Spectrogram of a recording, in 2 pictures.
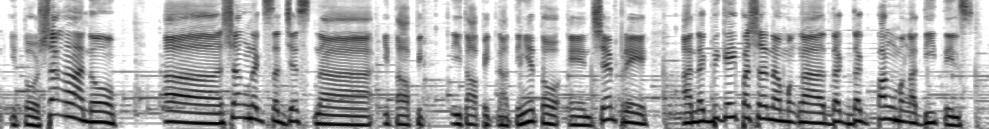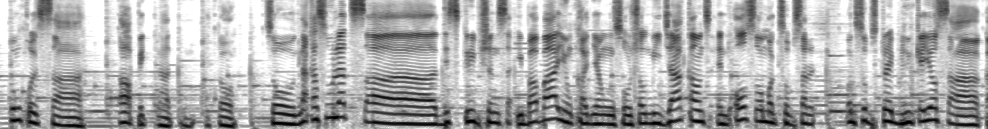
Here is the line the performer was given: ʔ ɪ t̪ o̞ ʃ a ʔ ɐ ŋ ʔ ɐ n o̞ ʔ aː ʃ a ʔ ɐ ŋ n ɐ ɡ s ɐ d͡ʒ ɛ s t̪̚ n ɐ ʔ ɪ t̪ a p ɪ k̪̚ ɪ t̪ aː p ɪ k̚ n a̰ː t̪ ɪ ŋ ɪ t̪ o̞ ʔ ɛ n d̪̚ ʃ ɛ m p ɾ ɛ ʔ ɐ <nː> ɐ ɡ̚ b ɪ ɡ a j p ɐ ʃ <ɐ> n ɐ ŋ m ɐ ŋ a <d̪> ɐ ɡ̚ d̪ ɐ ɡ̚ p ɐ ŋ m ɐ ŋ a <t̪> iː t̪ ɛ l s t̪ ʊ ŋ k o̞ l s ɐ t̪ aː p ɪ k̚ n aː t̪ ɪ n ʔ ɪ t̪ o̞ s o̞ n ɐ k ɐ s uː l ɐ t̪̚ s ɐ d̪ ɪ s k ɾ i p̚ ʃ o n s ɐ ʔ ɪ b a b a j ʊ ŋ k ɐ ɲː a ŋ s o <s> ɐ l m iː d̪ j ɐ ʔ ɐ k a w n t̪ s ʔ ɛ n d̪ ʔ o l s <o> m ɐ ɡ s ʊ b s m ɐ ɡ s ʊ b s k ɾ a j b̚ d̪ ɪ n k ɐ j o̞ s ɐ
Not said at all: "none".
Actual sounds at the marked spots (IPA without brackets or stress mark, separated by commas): n, a, d̪, d̪, ʃ, o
